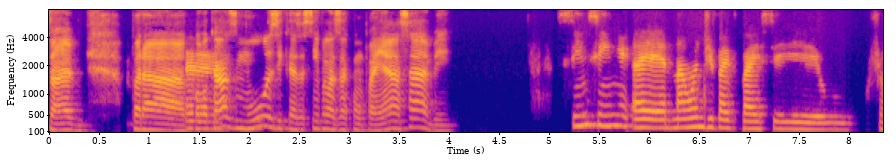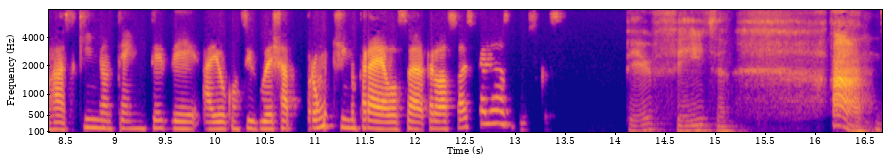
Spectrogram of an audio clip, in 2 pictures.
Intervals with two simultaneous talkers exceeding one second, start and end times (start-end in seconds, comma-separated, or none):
none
